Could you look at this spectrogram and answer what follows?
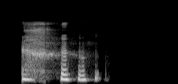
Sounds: Laughter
